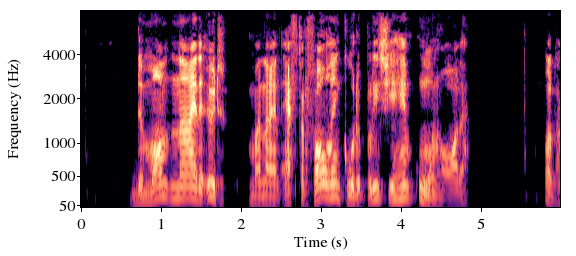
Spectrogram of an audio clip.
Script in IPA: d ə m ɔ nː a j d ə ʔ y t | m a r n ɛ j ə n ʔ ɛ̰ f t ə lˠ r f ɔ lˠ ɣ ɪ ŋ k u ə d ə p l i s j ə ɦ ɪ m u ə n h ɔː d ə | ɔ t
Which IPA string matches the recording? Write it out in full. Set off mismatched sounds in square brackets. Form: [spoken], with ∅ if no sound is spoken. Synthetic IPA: d ə m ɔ nː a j d ə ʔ y t | m a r n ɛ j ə n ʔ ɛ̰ f t ə [∅] r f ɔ lˠ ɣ ɪ ŋ k u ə d ə p l i s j ə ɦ ɪ m u ə n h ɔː d ə | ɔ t

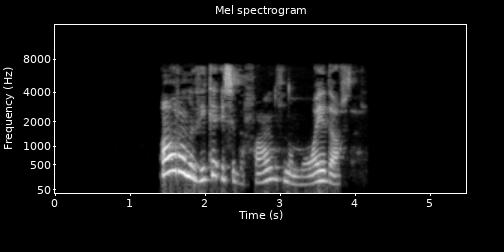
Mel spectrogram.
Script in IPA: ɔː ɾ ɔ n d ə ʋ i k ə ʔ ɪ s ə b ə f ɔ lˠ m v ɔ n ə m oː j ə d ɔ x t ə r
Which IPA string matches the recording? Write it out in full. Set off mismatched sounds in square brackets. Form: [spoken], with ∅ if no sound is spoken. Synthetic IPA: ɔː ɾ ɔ n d ə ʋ i k ə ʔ ɪ s ə b ə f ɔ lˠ [n] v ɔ n ə m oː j ə d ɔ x t ə r

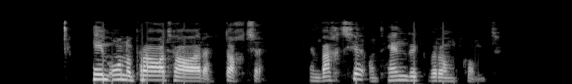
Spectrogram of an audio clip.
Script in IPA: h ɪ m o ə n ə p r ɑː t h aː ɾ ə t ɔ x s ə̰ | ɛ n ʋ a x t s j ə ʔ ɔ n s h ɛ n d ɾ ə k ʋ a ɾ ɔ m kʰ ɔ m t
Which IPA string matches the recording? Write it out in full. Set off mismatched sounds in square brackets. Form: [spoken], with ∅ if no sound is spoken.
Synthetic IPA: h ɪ m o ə n ə p r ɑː t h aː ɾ ə t ɔ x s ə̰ | ɛ n ʋ a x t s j ə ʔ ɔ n [t] h ɛ n d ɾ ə k ʋ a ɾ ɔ m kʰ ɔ m t

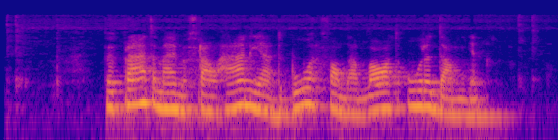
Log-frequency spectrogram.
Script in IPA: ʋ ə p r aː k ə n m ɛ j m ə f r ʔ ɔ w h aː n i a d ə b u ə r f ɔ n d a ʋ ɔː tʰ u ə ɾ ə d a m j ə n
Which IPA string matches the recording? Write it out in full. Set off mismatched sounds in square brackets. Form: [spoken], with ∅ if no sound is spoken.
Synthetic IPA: ʋ ə p r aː [t] ə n m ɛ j m ə f r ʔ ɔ w h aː n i a d ə b u ə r f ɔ n d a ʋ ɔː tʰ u ə ɾ ə d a m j ə n

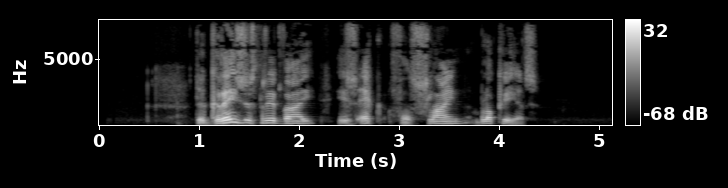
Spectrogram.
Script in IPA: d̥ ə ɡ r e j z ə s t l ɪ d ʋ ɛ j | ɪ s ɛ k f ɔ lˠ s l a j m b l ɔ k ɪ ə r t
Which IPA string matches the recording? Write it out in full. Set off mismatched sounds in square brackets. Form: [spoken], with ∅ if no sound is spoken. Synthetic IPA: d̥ ə ɡ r e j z ə s t [r] ɪ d ʋ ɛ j | ɪ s ɛ k f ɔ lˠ s l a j [n] b l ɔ k ɪ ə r t

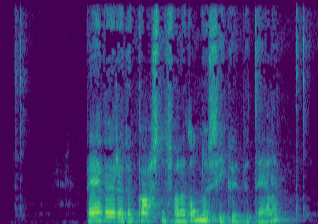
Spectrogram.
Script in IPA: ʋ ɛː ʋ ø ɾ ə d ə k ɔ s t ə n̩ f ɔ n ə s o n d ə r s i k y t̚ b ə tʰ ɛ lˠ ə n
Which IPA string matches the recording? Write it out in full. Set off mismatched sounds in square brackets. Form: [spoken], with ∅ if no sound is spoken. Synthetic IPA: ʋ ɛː ʋ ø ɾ ə d ə k ɔ s t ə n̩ f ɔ n ə [t] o n d ə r s i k y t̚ b ə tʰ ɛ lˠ ə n

